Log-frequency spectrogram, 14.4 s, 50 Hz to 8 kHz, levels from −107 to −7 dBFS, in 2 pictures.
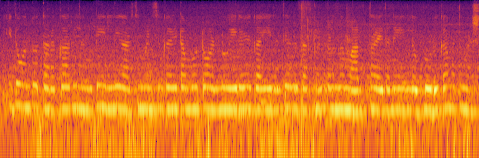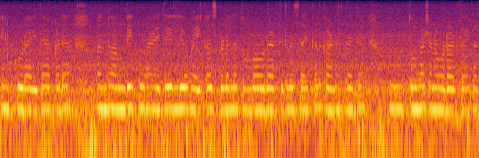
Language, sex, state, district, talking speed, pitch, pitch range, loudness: Kannada, female, Karnataka, Dharwad, 160 wpm, 240 Hz, 235-245 Hz, -20 LUFS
